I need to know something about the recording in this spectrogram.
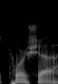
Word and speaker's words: Porsche: Two syllables. Yeah, you got it. It's Porsche. It is. It's not Porsche. It's if you ask the Germans.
